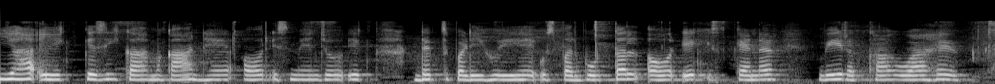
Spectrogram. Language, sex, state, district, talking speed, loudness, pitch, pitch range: Hindi, female, Uttar Pradesh, Lalitpur, 145 wpm, -15 LUFS, 220 Hz, 215-225 Hz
